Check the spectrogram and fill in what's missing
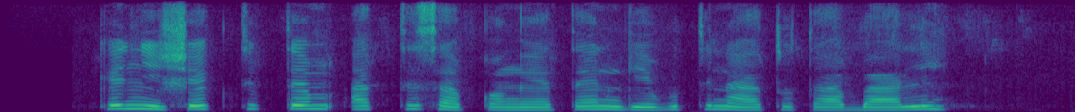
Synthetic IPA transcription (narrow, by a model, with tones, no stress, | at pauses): ke˦ɲi˨ʃe˦k̚ti˦p̚te˦ma˦k̚ti˦sa˨p̚kɔ˨ŋɛ˨tɛ˦nɡe˨bu˦ti˦na˨tu˨ta˨ba˨li˦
